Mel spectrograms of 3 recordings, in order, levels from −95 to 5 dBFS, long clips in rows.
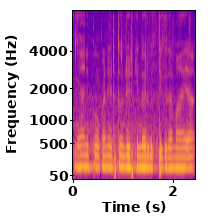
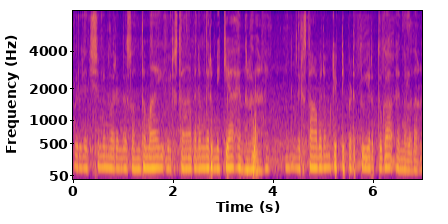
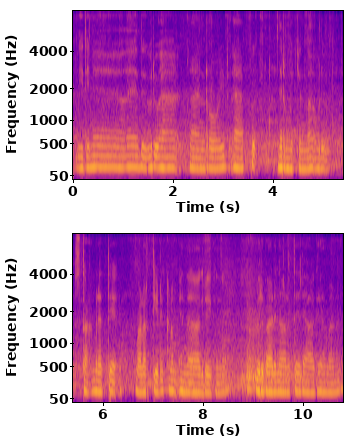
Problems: constant background noise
